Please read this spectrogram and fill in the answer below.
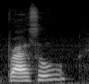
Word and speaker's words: Brazil: And this side of the family, because the family name is Brazil, well, they pronounce it Brazil like the country, but it's actually Brazil, and that's connected to Ireland, Southern Ireland.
